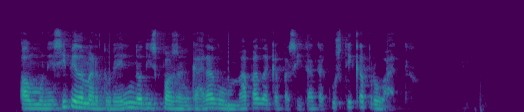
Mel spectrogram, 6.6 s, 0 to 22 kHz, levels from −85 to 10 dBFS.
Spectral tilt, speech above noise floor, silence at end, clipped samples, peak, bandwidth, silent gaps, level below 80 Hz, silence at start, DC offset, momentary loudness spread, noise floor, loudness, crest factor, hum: -5.5 dB/octave; 52 dB; 1.65 s; under 0.1%; -16 dBFS; 7.6 kHz; none; -72 dBFS; 0.25 s; under 0.1%; 13 LU; -86 dBFS; -35 LUFS; 20 dB; none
